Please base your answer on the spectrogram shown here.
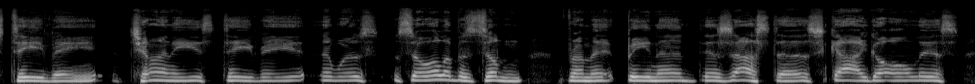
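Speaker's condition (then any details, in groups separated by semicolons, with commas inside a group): Speech apraxia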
